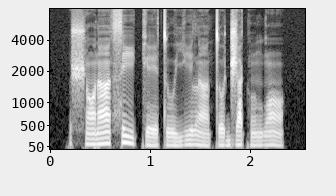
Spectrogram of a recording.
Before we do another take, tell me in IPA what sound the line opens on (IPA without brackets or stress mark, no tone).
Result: ʃ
